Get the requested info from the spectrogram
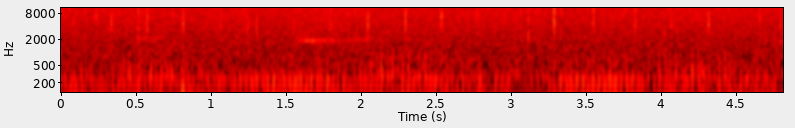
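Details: Domestic kitten, about 12 weeks old, purring while sleepily sucking a faux fur blanket and kneading; low rumbling purr swelling and fading in breath-paced waves, with light ticking rustles.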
